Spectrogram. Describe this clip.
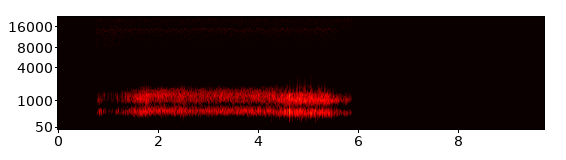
sample-space-aliens-worms-bug
Recorder with Zoom h2n
Processed in Reaper
From series of processed samples recorded in kitchen.
sci-fi, fx, aliens, bug, space, weird, worms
